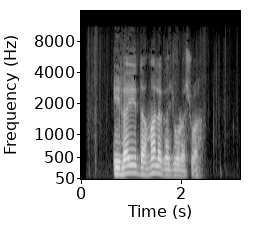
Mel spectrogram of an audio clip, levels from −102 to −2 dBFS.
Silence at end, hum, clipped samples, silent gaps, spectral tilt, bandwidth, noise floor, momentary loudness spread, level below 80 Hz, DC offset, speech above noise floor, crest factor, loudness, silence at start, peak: 0.8 s; none; under 0.1%; none; -7 dB/octave; 10.5 kHz; -67 dBFS; 13 LU; -70 dBFS; under 0.1%; 46 dB; 18 dB; -22 LUFS; 0.65 s; -4 dBFS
